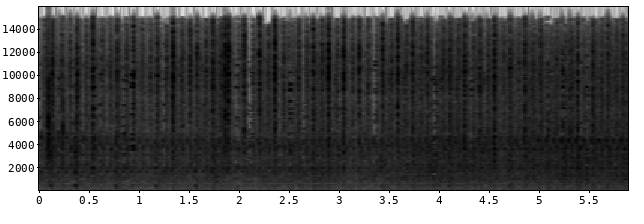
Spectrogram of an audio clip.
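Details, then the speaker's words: Lawn mower small engine starting and chugging slowly and unevenly, not reaching high RPM. The RPM picked up when the air filter was removed, so a clogged air filter was starving it. "One thing is not running very high RPM, I noticed that. Well, that picked up when I took the air filter out."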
